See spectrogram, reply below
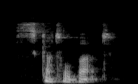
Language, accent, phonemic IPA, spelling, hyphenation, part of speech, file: English, Southern England, /ˈskʌtəlbʌt/, scuttlebutt, scut‧tle‧butt, noun / verb, LL-Q1860 (eng)-scuttlebutt.wav
- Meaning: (noun) Originally (now chiefly historical), a cask with a hole cut into its top, used to provide drinking water on board a ship; now (by extension, informal), a drinking fountain on a modern ship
